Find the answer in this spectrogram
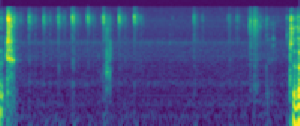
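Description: Computer keyboard keys tapped repeatedly: a quick run of about ten light clicks in the first two seconds, then a few more near the end. These are Ctrl and minus pressed over and over to zoom out.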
